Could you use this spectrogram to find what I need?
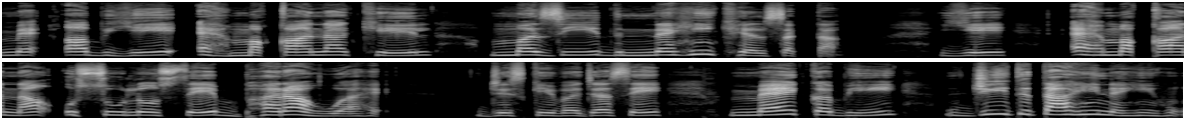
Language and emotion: Urdu, angry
